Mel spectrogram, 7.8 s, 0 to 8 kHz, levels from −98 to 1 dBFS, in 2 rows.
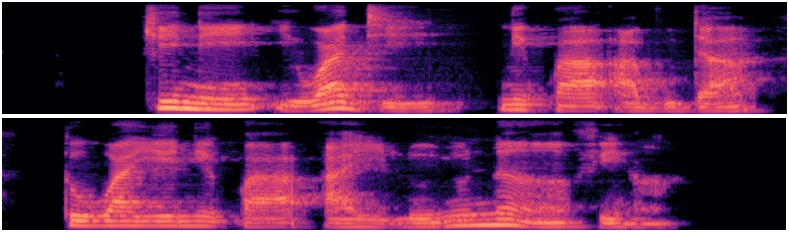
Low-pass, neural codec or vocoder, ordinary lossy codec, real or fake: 7.2 kHz; none; none; real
